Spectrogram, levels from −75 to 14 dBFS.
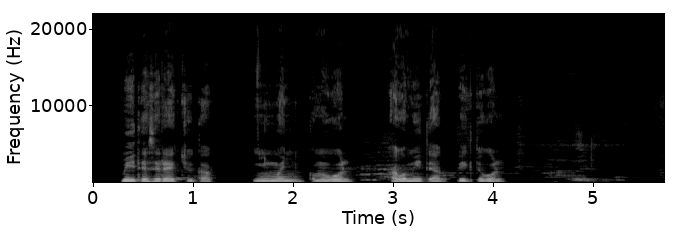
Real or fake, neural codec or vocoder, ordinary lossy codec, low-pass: real; none; none; none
